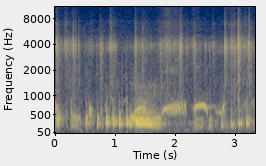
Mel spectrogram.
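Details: Male and female pigeons bred for cooing contests, recorded to attract young birds. A run of quick clicks leads into a rich rolling coo, then smooth drawn-out arched coo notes.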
